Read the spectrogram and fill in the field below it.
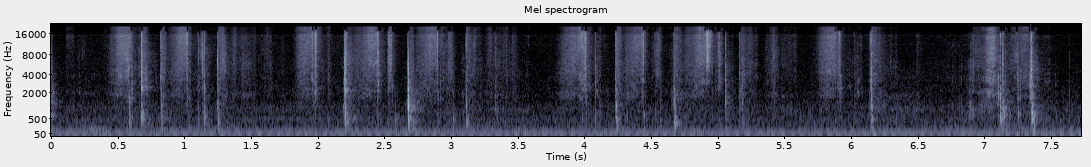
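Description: Tarot cards being shuffled and drawn by hand, a quiet run of soft riffling flicks and taps repeating at an irregular pace over a low steady hum, with no talking.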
